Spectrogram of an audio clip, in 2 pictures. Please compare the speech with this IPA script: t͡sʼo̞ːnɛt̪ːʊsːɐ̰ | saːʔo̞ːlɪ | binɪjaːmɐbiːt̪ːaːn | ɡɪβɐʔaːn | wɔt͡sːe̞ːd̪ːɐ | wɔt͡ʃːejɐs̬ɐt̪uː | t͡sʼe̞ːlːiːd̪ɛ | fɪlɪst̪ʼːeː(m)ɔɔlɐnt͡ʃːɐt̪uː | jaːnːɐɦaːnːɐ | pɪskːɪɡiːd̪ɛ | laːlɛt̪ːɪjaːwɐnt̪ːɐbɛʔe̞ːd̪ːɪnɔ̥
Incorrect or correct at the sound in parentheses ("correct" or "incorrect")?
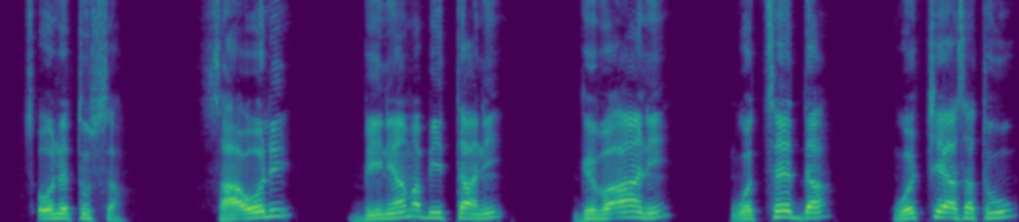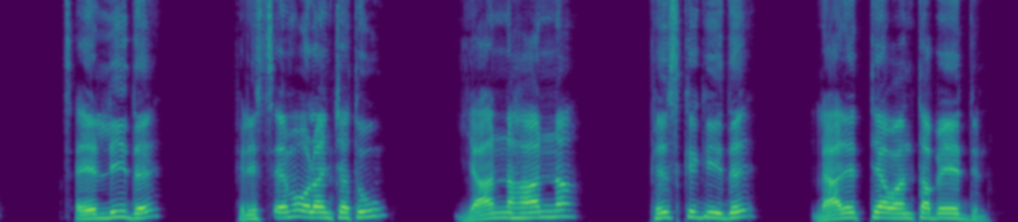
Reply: correct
